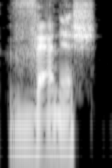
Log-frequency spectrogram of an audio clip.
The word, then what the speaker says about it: vanish: So here, what my point is that the pronunciation of the V in vanish is very important. – Vanish. – Right. So be careful about that, everyone.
